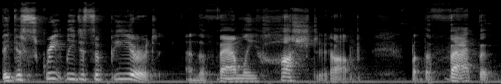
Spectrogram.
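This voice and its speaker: A man gives an over-the-top dramatic reading of a fantasy book for children, stressing lines hard and stumbling at times. His fairly high voice sounds pushed and bright, with huge pitch swings at a moderate pace.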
